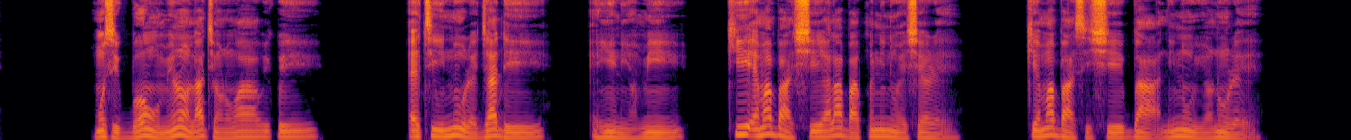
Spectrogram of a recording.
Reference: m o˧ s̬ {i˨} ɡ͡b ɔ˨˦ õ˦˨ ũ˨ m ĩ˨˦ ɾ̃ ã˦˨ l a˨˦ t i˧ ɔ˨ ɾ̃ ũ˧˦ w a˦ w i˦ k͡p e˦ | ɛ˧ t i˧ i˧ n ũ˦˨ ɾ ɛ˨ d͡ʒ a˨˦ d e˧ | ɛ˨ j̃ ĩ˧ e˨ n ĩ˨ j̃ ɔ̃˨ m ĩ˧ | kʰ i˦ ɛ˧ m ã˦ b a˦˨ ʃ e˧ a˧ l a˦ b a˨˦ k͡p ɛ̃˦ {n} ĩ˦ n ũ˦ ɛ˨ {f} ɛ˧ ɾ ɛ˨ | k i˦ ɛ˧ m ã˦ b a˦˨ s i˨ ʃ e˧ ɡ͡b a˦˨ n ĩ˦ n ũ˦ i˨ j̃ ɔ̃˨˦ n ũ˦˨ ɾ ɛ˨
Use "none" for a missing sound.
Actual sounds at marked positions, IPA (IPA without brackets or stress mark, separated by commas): i˨, n, ʃ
